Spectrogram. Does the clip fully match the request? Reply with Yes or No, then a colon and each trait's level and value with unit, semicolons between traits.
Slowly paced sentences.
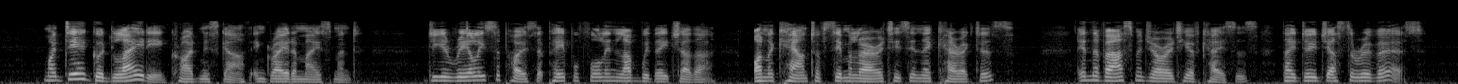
No: average, 165 wpm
